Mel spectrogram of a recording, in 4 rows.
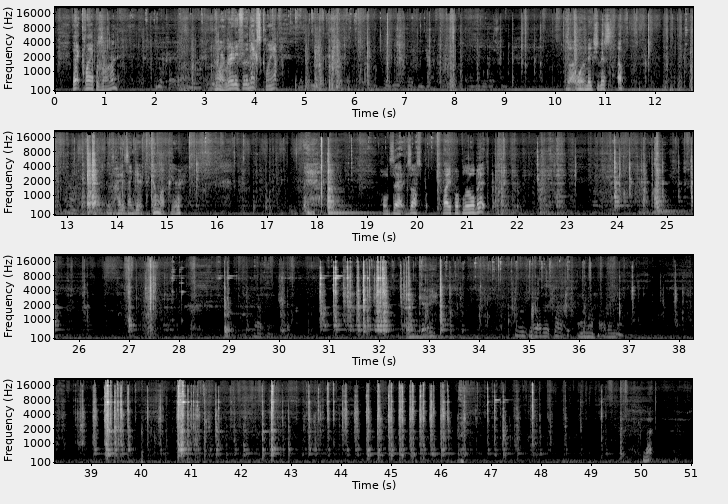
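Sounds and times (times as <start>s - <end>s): sharp metal clanks: 18.0s - 19.4s
metallic clicks of hand tools: 38.7s - 48.6s.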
